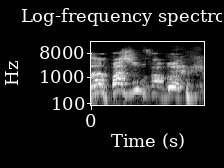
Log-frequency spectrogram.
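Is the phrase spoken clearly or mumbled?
mumbled. The phrase is grunted and mumbled indistinctly.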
